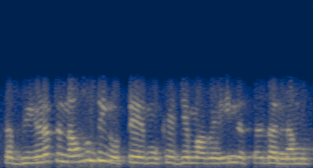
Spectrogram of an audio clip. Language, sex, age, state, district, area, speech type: Sindhi, female, 30-45, Madhya Pradesh, Katni, rural, conversation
